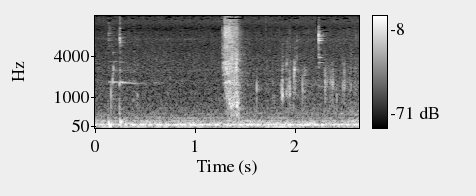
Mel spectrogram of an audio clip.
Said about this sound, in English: Excuse me, let me sip.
